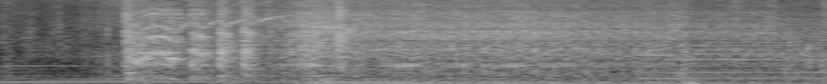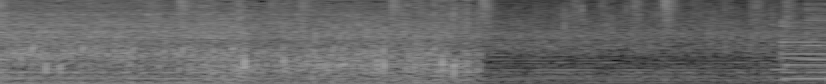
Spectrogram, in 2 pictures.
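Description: GMC Sierra pickup truck's engine starting about half a second in, then running loudly with strong low rumble, under background music. The engine sound stops abruptly about five seconds in.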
